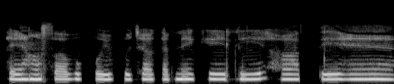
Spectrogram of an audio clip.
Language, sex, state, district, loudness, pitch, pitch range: Hindi, female, Bihar, Supaul, -17 LUFS, 235 Hz, 235-240 Hz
